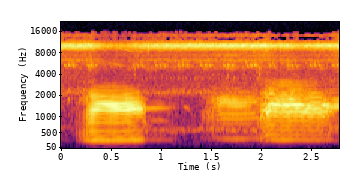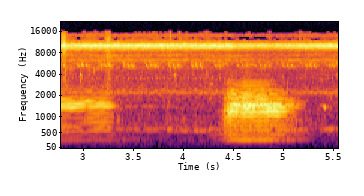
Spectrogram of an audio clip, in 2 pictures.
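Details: Kodok bangkong frogs in the Indonesian countryside at Paya Bujok Tunong, Langsa, Aceh, recorded after the rain had stopped: loud, nasal, drawn-out moaning calls about half a second long, with softer overlapping calls between them. A steady high insect drone runs throughout.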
